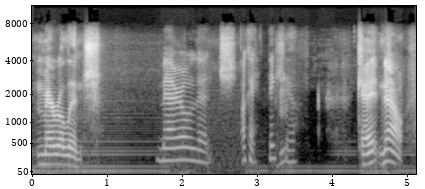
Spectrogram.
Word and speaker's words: Merrill Lynch: what's the last one merrill lynch so you want to connect the two l sounds merrill lynch okay thank you okay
